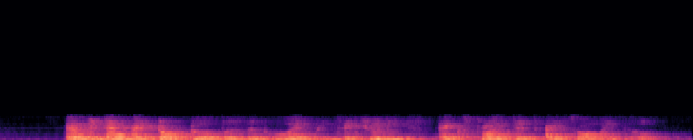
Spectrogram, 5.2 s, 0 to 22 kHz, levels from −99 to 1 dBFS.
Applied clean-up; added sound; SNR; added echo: neural separator model SepFormer DNS4.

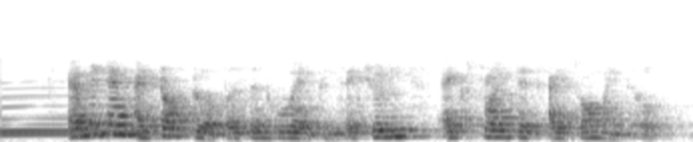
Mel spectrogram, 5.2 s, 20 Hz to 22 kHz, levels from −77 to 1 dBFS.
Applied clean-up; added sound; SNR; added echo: none; Guitar; 12 dB; reverberation time 0.8 s.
